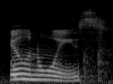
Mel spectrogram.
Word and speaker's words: Illinois: Illinois. It's not Illinois. Illinois. It's in Illinois. I know. Ann was saying you don't pronounce the S.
